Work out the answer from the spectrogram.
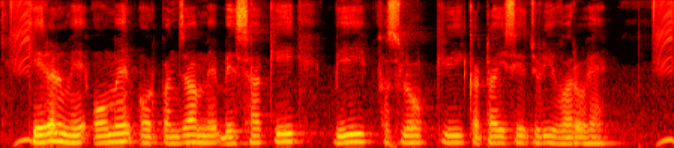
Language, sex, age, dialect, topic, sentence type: Hindi, male, 18-24, Marwari Dhudhari, agriculture, statement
